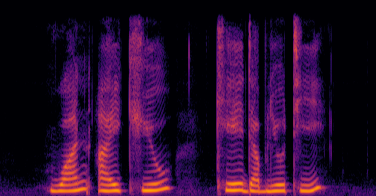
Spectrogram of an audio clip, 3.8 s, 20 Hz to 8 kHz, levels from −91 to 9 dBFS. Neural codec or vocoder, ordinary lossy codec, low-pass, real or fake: none; none; 7.2 kHz; real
